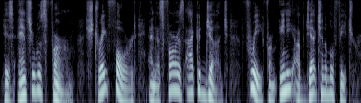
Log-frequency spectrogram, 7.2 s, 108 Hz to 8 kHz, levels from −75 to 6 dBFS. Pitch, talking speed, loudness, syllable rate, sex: 130 Hz, 140 wpm, -19 LUFS, 4.4 syllables/s, male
